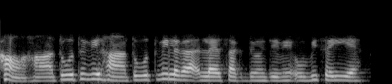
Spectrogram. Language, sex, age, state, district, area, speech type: Punjabi, female, 30-45, Punjab, Muktsar, urban, conversation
